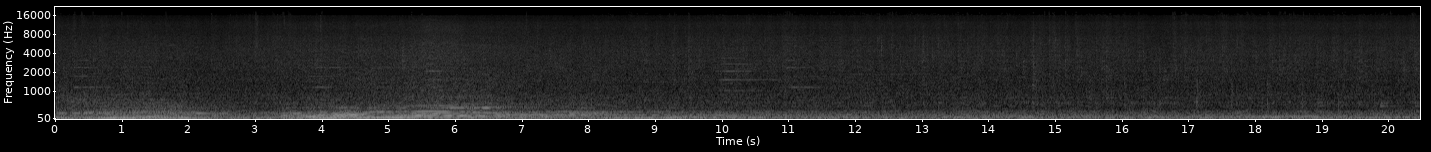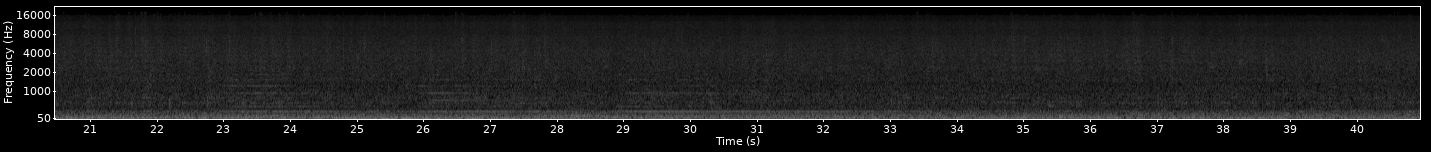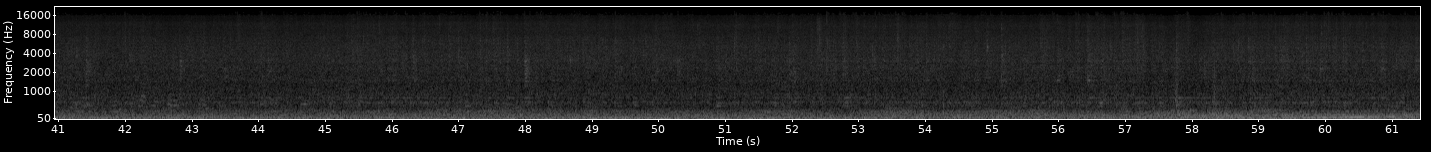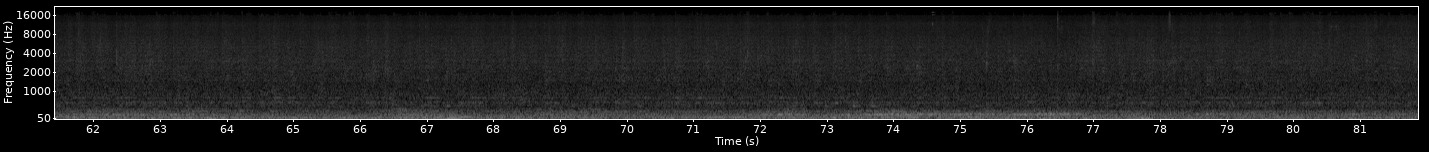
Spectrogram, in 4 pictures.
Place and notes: Cultural Quarter, Southampton, Southampton, Southampton, UK - fountain outside the Art Gallery
Fountain outside Southampton Municipal Art Gallery (no longer working).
